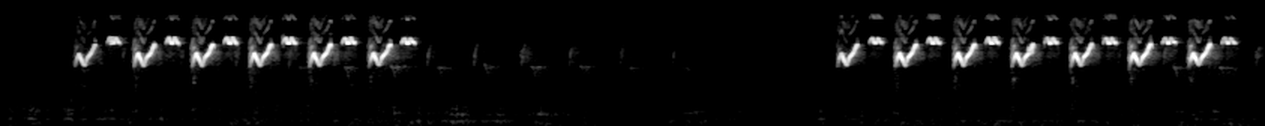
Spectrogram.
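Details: Cinereous tit, wild-caught but a keen singer, played so that silent birds join in. Two long, tightly rhythmic bursts of fast repeated high two-note phrases, each over two seconds, separated by a pause with a few faint ticks.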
